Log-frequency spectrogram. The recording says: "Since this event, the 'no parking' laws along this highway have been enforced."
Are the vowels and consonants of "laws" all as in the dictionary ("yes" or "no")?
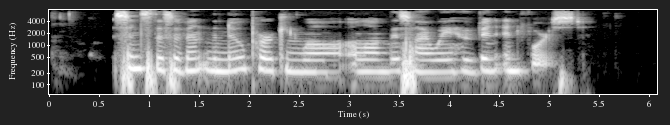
no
